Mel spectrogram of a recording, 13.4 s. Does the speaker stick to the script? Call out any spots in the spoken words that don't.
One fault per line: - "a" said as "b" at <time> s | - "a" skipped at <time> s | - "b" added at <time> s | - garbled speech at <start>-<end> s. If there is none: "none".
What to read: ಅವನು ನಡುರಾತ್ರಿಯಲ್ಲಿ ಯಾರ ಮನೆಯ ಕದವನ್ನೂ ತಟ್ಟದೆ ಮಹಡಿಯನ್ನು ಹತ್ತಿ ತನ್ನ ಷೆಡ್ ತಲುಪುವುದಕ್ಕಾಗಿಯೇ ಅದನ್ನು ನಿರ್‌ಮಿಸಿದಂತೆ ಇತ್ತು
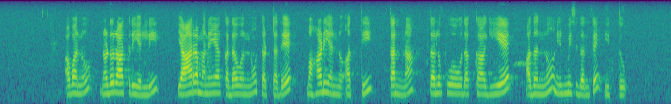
- "ಷೆಡ್" skipped at 8.2 s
